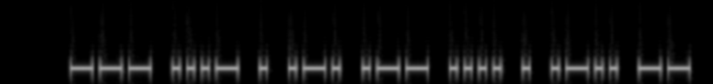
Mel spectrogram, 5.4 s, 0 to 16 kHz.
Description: Morse code, heard as a keyed tone, about 22 wpm, 700 Hz. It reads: OVERWHELM
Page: Morse Code Ninja practice 22wpm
